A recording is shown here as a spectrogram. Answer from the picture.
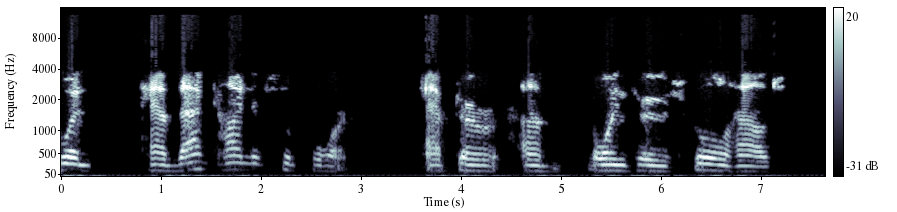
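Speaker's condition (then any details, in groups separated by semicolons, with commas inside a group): ALS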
